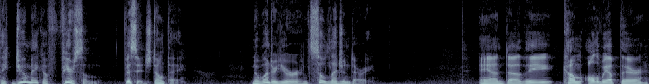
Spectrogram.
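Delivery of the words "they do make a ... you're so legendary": speaking in a whisper. Narrating a scene where a baron leans over to the listener, whispering. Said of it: "leans over to you and whispers".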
